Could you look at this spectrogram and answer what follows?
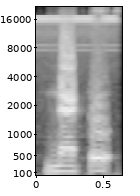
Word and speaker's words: NATO: it's an MP3 and here in NATO summit natto as a word we pronounce natto as a word which starts with a consonant sound.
